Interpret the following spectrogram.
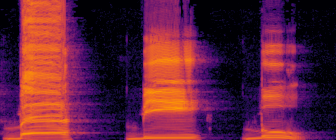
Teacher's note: Jadi saat bacaan pendek satu harokat harus dibaca satu harokat. Kemudian tidak menambahkan akhiran hamzah pada bacaan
